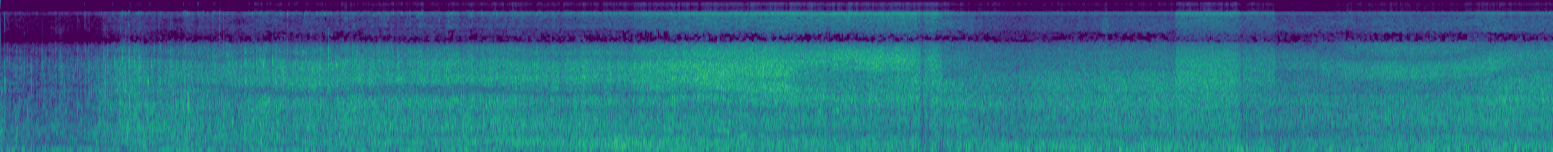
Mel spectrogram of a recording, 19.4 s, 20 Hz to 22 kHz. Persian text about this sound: حداقل 10 متر آب پرتاب میشه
